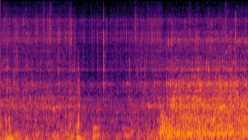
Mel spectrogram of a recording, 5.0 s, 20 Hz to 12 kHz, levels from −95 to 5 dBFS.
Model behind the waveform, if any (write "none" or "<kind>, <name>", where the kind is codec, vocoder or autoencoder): none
